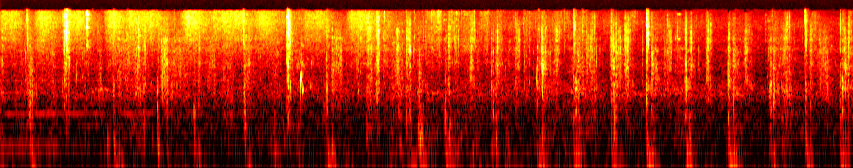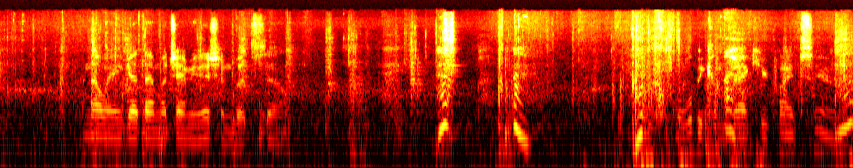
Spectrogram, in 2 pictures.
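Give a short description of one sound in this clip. Footsteps crunch through grass and tap on a hard walkway.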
